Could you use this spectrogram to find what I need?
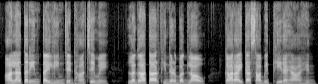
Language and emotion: Sindhi, neutral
